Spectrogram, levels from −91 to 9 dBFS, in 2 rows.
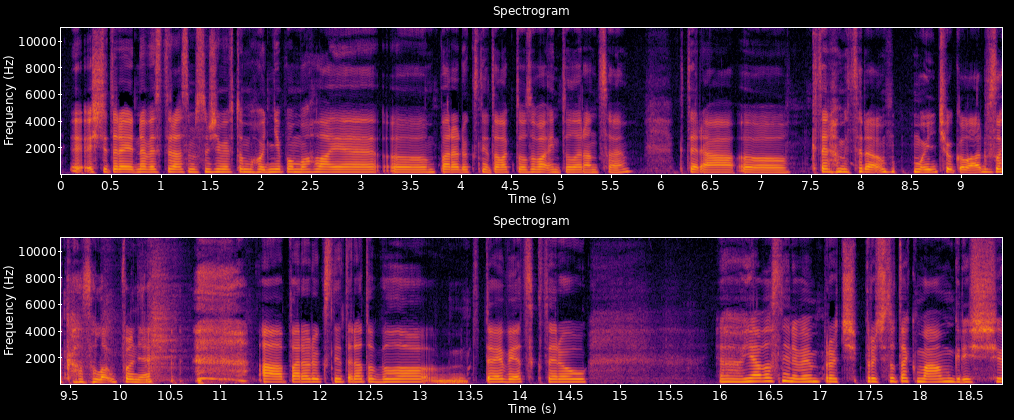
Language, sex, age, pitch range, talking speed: Czech, female, 20-39, 185-205 Hz, 135 wpm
